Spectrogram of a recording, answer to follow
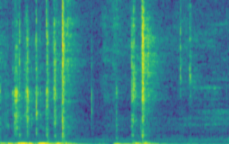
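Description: Computer keyboard being typed on: a short run of quick keystrokes, then a couple more, as a word is entered.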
